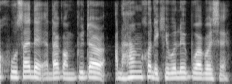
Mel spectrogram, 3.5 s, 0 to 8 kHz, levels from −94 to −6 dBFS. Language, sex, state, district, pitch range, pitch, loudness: Assamese, male, Assam, Hailakandi, 135-160 Hz, 145 Hz, -15 LUFS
